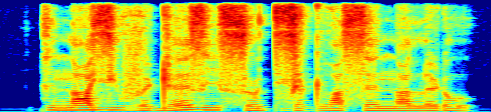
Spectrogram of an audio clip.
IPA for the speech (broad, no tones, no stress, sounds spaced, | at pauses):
k ɪ n ɑ zʲ u v ɛ ɖ ɛ z i s ə˞ tʲ z i ɖ ðˤ ʌ s ɛ n ɑ l ə ɽ ʊ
